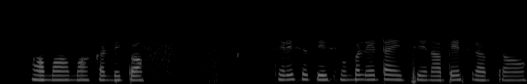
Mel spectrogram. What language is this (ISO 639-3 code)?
tam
